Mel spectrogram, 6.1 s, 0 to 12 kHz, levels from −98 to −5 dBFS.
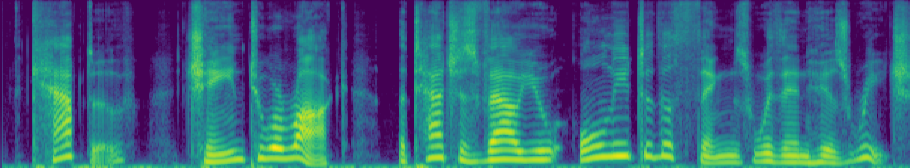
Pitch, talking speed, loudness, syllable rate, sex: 175 Hz, 150 wpm, -18 LUFS, 4.8 syllables/s, male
